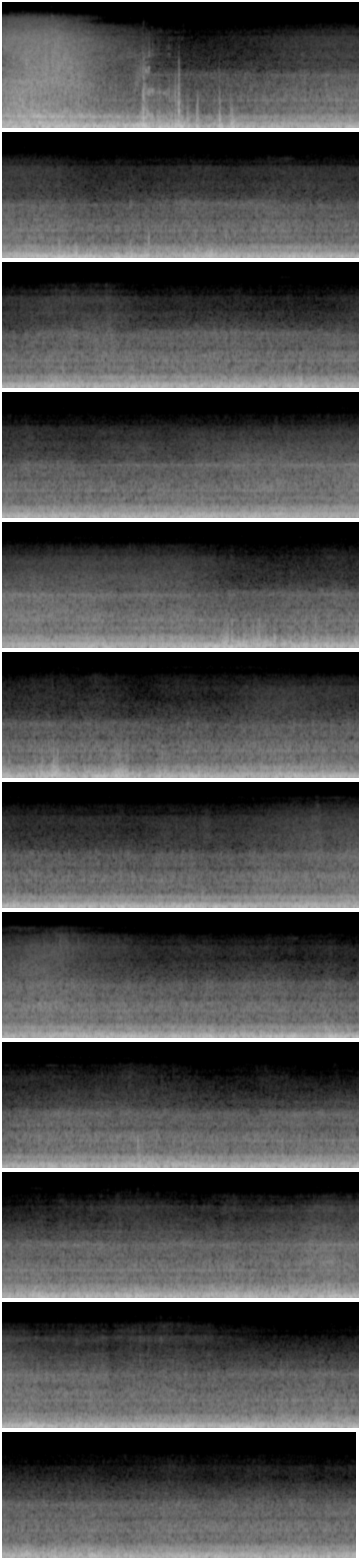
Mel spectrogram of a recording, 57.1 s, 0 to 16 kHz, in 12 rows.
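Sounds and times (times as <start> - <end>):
vehicle engine and tyre rumble: 0.0 - 57.0.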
